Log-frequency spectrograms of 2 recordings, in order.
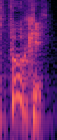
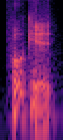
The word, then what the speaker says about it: Phuket: I'm like, Phuket? And I was like, because PH is how you say phone. And that makes it sound completely different. And like, I couldn't believe that wasn't being pronounced differently.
